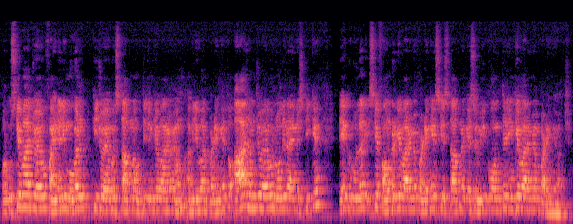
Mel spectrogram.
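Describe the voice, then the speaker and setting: A high-pitched man teaches a history lesson for exam prep, turning each key fact into a question and then answering it. He mixes English terms into his Hindi. He sits far from the mic in a very echoey room.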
